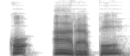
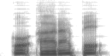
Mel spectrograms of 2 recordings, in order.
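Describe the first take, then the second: No difference in how they are said.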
